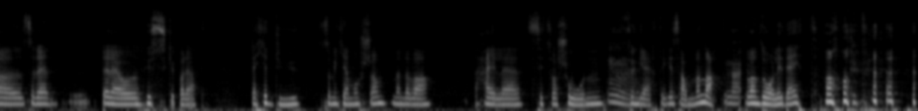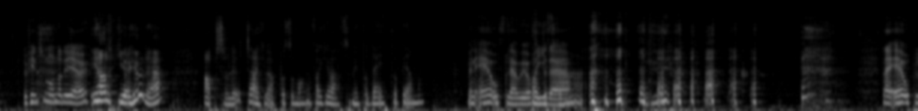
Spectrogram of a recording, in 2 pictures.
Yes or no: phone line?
no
